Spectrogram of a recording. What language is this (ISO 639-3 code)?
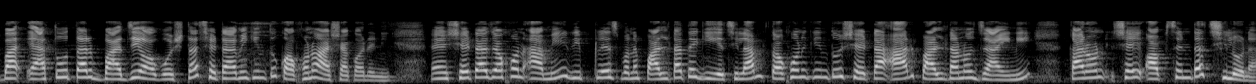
ben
